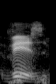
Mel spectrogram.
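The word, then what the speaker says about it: vase: Painting photo frame वेज। वेज माने गुलदान। गुलदस्ता। उसको क्या बोलते हैं? वेज। इसका दो प्रोनाउंसिशन है। अमेरिकन और ब्रिटिश। एक में वाज बोलते हैं और एक में वज बोलते हैं।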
